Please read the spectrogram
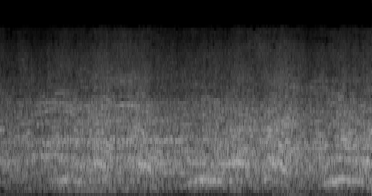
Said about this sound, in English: The sound of Penn State students gathered in downtown State College, Pennsylvania, Sunday night.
